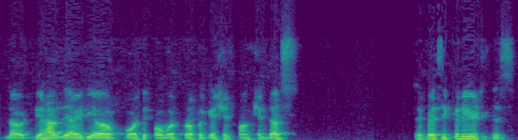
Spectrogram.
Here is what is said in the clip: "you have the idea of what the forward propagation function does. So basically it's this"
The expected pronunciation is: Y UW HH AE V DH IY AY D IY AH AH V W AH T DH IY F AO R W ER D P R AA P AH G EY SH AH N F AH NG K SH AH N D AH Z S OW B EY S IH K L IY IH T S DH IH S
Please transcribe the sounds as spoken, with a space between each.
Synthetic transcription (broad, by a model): Y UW HH AE V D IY AY D IY AH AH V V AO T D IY P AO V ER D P R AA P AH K EY SH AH N F AH NG K SH AH N D AH Z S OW B EY S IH K L IY IH T S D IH S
